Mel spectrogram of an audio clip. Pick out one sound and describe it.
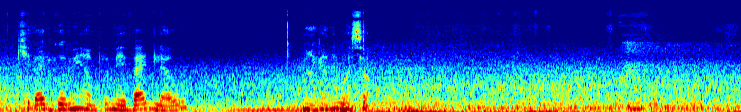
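A middle-aged woman speaks calmly, close to the microphone.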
